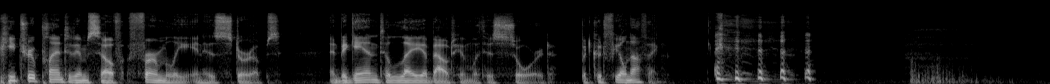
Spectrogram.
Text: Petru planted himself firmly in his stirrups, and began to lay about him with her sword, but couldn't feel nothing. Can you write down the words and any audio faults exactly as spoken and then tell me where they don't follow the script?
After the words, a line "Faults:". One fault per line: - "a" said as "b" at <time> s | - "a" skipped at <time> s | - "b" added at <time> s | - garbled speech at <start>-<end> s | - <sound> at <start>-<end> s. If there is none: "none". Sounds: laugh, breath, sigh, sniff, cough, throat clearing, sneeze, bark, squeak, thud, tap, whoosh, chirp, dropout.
Petru planted himself firmly in his stirrups, and began to lay about him with his sword, but could feel nothing.
Faults:
- "her" said as "his" at 4.8 s
- "couldn't" said as "could" at 5.9 s
- laugh at 7.1-8.2 s
- sigh at 9.0-10.2 s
